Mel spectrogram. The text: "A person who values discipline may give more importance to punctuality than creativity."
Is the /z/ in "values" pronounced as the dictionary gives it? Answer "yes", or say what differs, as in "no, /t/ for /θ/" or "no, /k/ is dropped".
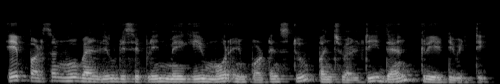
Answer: no, /z/ is dropped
